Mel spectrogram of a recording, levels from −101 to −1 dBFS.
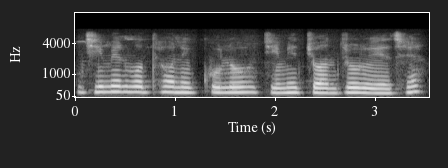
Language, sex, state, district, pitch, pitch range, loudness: Bengali, female, West Bengal, Cooch Behar, 215 Hz, 205-230 Hz, -17 LUFS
